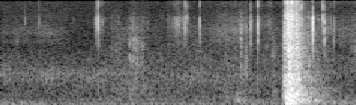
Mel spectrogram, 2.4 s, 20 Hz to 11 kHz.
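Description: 2011 Ford F-350 pickup tailgate being shut: a few faint clicks, then near the end one loud, solid bang with a short ring after it as it latches.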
